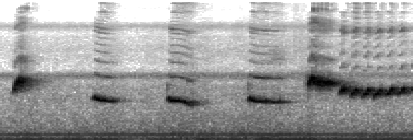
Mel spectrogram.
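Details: White-rumped shama song meant to make another shama respond: single clear whistled notes spaced less than a second apart, ending in a long warbling, trilled whistle.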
